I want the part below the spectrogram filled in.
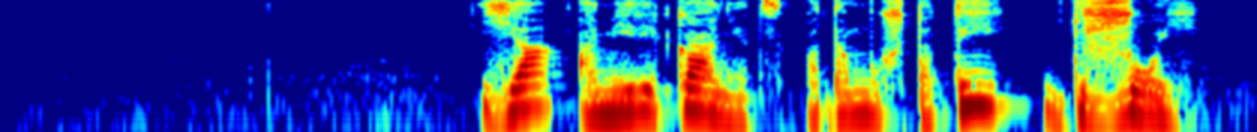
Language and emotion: Russian, angry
